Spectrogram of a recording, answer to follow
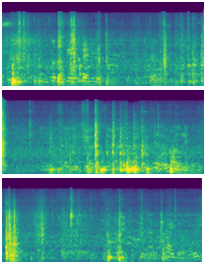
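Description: Heavy wooden mine timbers knocking and thudding as they are handled and laid in place, with several sharp knocks, the loudest about seven seconds in, under low voices of the work crew.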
